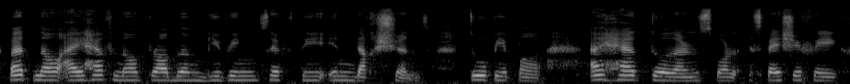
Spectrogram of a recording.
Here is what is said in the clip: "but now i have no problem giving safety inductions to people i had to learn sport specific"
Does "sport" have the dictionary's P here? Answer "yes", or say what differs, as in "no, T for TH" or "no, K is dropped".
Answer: no, F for P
